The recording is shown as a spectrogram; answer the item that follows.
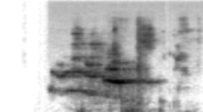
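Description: A pet cat gives a single drawn-out meow indoors, fairly faint and alone, rising and then trailing off over about a second and a half.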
